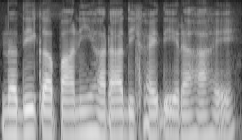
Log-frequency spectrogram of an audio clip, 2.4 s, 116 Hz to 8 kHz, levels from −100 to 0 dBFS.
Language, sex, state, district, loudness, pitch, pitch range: Hindi, male, Assam, Kamrup Metropolitan, -18 LUFS, 130 Hz, 125-140 Hz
